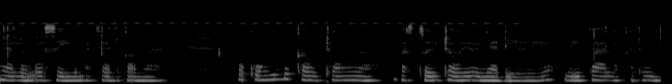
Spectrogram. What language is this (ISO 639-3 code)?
luo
